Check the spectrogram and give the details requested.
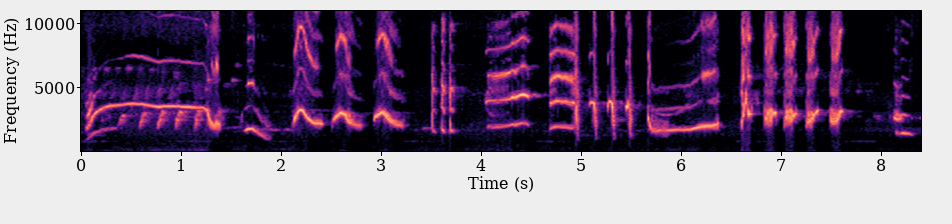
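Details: Asian pied starling (jalak suren) in a lively, varied 'gacor' song used as a lure for training birds: a long level whistle, then a run of repeated rising chirps, sharp clicks and bent whistled notes, with pauses between bursts.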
